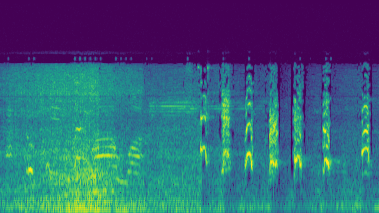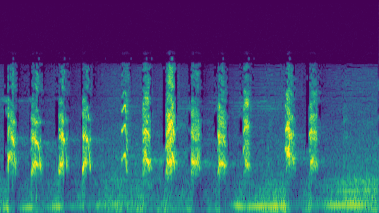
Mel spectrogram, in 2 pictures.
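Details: A person talks briefly, then a pet dog breaks into a fast, steady run of sharp, high yapping barks, roughly three per second, continuing to the end.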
